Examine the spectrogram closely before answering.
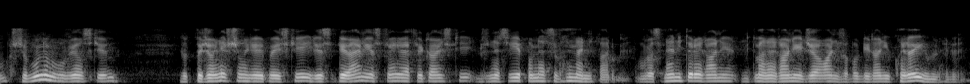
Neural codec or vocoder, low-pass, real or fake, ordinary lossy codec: autoencoder, 22.05 kHz, a latent of 192 numbers a frame, VITS, trained on one speaker; 5.4 kHz; fake; none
